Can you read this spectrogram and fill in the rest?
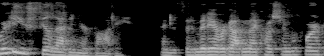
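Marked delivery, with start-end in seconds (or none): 0.0-1.3 lovely, soothing, gentle and comforting tone. Recalling a therapist interrupting with a question, imitating therapist's soothing voice. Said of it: "in her beautiful soothing voice".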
